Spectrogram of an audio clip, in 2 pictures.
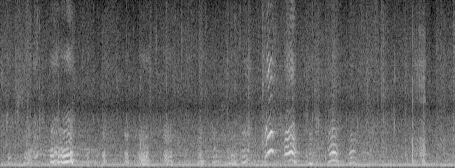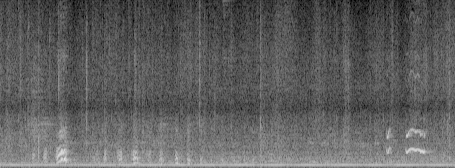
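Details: Three-week-old puppies at play give scattered short whimpers and squeaky yips, some arched and rising, spread through the recording over a steady low electrical hum, with quiet gaps between bursts.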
